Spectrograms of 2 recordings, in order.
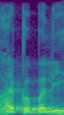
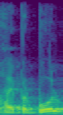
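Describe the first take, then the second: First: It ends with a reduced 'buh-lee' sound. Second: It ends with a full 'bowl' sound. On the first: The speaker calls it right. "इसका जो correct pronunciation है वो हाइपरबली है" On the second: The speaker calls it wrong. "बहुत सारे लोग इसको हाइपरबोल बोलते हैं"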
